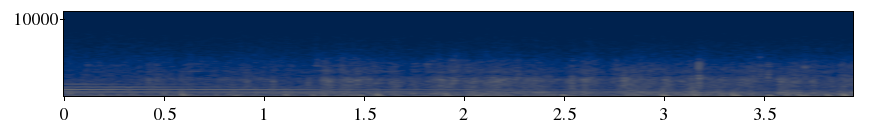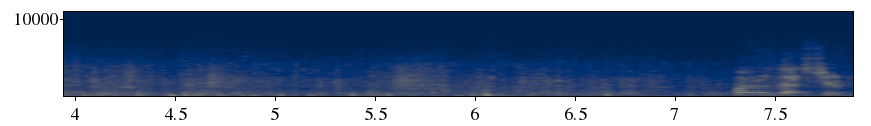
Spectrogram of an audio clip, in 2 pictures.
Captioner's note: horse and rider approaching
